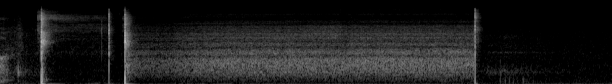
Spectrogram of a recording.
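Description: A lighter clicked three times, then a steady hiss of gas and flame for about three and a half seconds, cut off by another click.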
